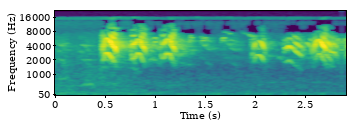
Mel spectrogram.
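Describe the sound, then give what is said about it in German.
Rose-ringed parakeets squawk at a city cemetery in Cologne, giving a rapid series of harsh, shrill, high-pitched calls in short clustered bursts. Loud calls alternate with brief quieter gaps over a faint low background hum. “Still ist es fast nie an ihrem Grab auf dem Kölner Zentralfriedhof Melaten, wo Dutzende Halsbandsittiche unterwegs sind.”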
